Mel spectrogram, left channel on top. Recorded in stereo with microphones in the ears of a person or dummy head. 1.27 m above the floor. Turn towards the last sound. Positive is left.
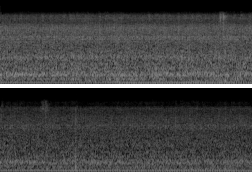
No sound to turn to.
